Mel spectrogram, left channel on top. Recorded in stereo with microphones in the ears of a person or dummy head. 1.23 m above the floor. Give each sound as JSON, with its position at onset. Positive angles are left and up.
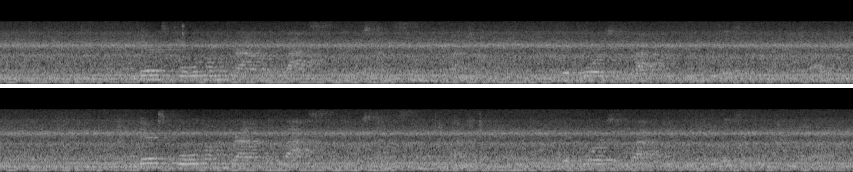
{"t": 1.3, "sound": "a woman speaking", "side_deg": -65, "distance_m": 3.5}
